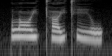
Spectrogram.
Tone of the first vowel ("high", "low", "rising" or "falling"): low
